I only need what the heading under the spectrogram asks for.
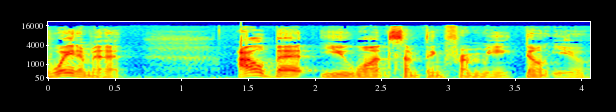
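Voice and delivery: plain

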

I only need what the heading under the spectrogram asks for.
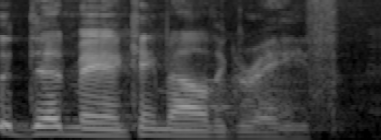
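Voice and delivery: ordinary delivery

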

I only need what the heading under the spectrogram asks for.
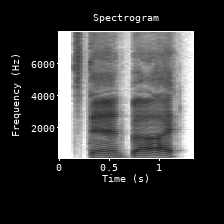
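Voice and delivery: dim-witted, sarcastic, high machine voice. After the voice interface announces standby, the narrator answers it, mimicking its dumb voice. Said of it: "mimicking his dumb voice".

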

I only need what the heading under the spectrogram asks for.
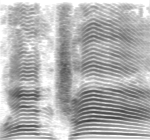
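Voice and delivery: loud, high-pitched shouting.

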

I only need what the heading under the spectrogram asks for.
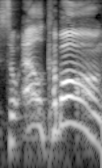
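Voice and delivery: very high, loud shouted cry. Retelling a video where a guitar-wielding cowboy shouts, imitating a yell. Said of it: "and then yelling".

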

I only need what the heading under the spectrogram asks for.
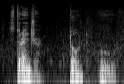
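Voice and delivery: sudden low hissed whisper. Narrator reads a man, frozen and peering behind the hunter, hissed low whisper. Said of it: "he hissed suddenly in a low whisper".

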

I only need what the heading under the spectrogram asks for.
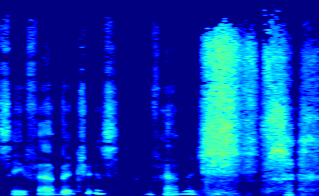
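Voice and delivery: slow, hushed whisper under the breath. Reading out a list to friends, whispering. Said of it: "I can hear you clearly whisper that".

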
